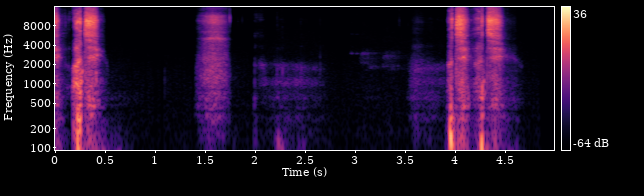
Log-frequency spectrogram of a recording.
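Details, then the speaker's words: Acted sneezes: a quick double sneeze, a single one, then another double, with soft breaths between. "तो आज का जो हमारा पहला स्नीजर है वो है साइलेंट स्नीजर। देखिए, छी, छी।"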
